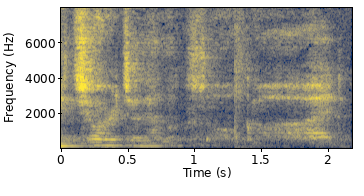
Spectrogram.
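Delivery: pleading whisper; hushed begging. Retold or imitated. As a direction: beg softly so no one hears. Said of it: "and I say".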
